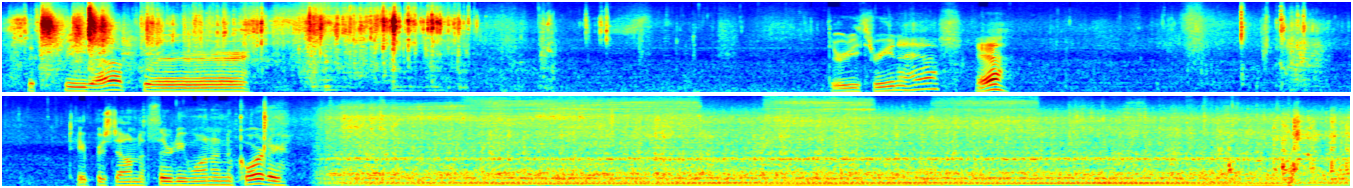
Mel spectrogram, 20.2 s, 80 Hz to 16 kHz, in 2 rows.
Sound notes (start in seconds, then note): 12.4 loader rumbles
